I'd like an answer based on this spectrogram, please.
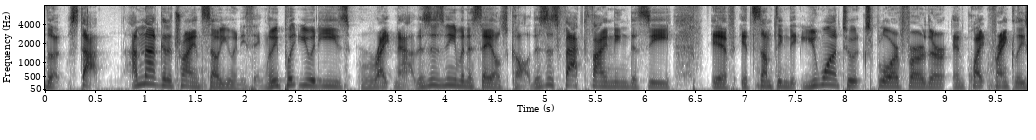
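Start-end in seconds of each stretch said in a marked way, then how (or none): none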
